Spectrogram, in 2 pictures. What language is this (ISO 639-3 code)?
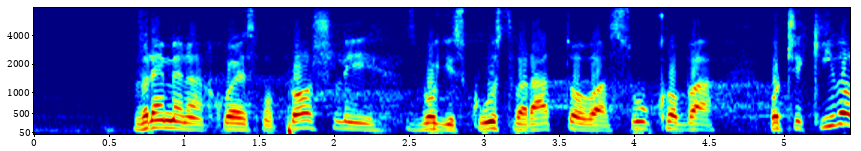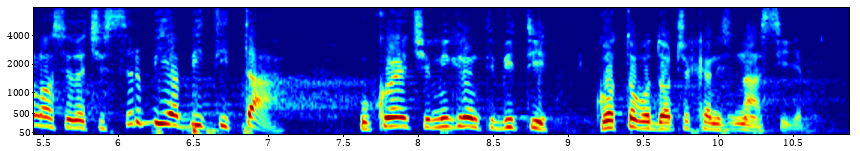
srp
